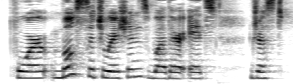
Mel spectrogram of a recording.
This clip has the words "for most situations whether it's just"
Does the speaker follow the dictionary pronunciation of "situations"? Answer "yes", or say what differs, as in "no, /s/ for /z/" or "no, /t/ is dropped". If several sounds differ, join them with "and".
yes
